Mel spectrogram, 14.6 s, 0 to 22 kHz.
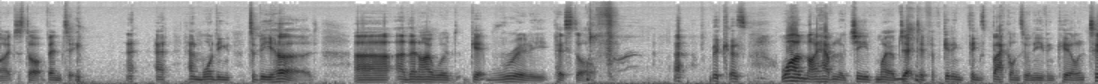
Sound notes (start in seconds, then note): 7.7 both laugh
